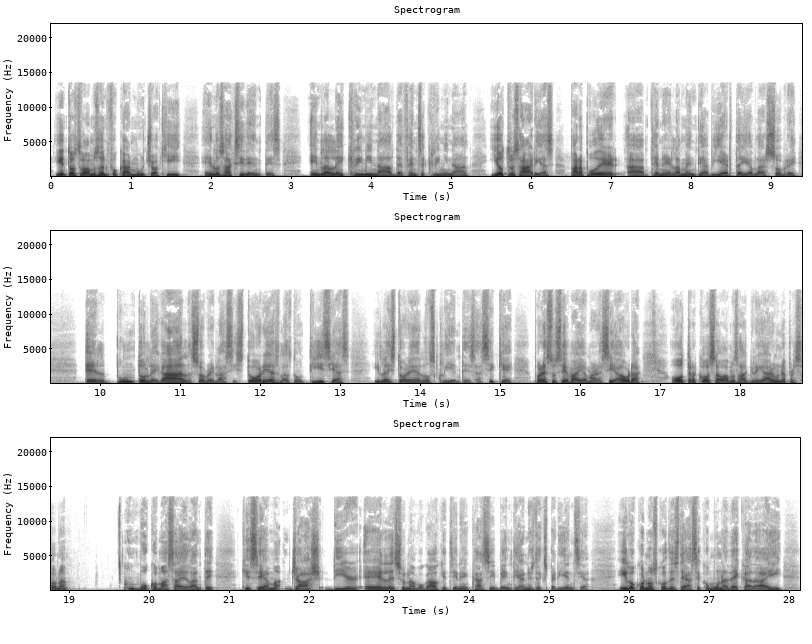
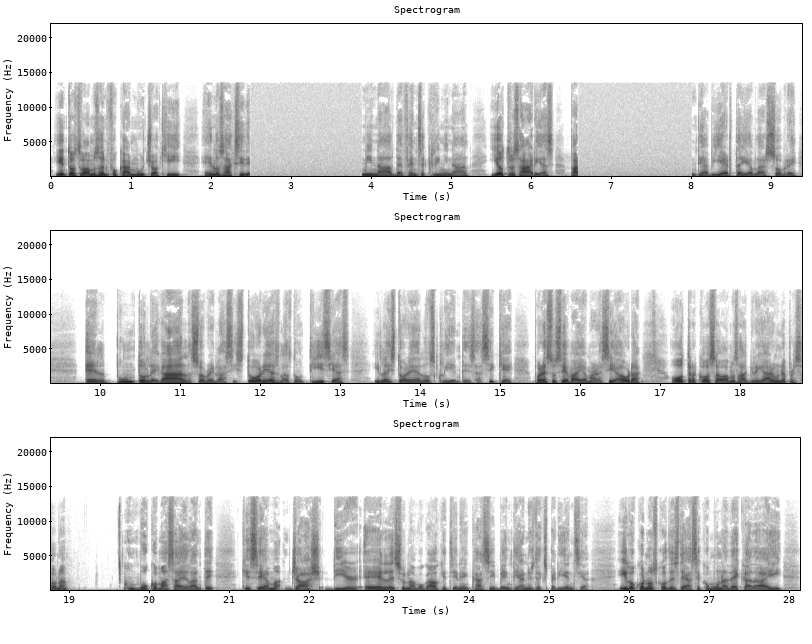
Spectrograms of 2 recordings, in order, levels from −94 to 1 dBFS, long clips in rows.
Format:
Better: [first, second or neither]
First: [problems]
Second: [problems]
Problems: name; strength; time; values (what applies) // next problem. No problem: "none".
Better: first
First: none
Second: audio cutting out; at 2.5 s for 1.5 s and at 6.5 s for 1.5 s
